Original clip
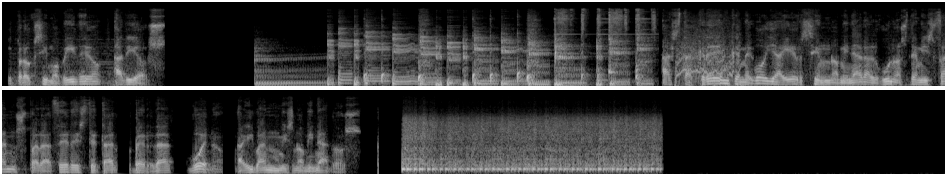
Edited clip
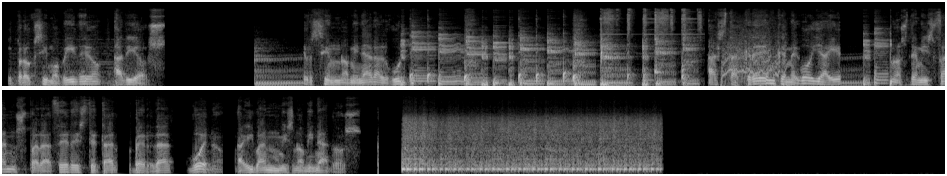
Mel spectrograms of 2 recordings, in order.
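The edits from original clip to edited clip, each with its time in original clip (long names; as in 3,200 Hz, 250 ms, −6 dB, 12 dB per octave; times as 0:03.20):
0:03.02–0:03.53: swap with 0:07.92–0:08.89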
